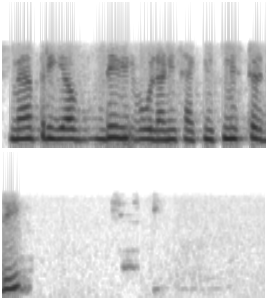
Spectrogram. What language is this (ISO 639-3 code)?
doi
